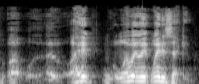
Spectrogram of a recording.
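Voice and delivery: building from hesitant to loud and high; calling him back. Retold or imitated. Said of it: "and then he goes".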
